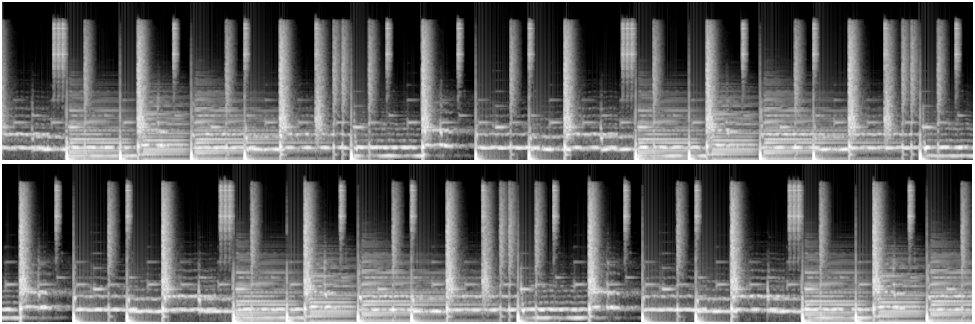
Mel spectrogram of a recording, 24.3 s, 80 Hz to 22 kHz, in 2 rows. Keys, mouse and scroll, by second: 5.3-7.9 alt+drag, 8.6 shift+click, 9.9 shift+click, 11.6-14.0 ctrl+drag, 16.6-17.1 scroll up 1, 17.1-18.2 scroll down 1, 18.2 click.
